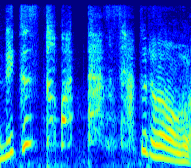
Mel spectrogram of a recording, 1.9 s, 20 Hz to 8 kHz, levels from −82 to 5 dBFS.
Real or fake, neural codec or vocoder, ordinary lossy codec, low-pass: fake; codec, 16 kHz in and 24 kHz out, 0.8 kbps, FocalCodec, streaming, 65536 codes; none; 7.2 kHz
